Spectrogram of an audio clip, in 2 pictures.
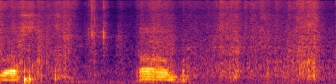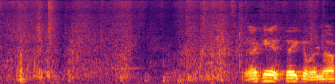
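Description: Cardboard and paper rustle as a package is unpacked.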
